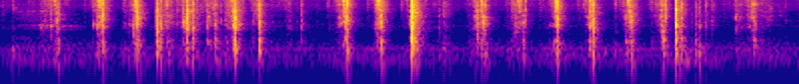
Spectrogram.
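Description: Tarot cards riffle-shuffled over and over in quick, crisp bursts, each flurry of snapping card edges separated by short pauses, close and clear with no talking.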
